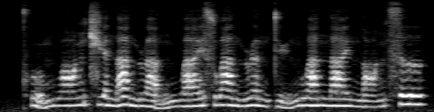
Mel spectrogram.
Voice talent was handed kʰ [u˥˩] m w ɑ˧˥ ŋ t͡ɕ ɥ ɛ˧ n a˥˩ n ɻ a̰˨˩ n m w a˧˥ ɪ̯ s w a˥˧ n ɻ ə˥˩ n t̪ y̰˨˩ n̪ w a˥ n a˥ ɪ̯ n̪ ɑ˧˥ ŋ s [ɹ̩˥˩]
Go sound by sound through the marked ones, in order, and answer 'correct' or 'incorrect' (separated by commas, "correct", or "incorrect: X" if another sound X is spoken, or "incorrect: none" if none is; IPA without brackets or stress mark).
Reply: incorrect: ṵ˨˩, incorrect: ɹ̩˥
